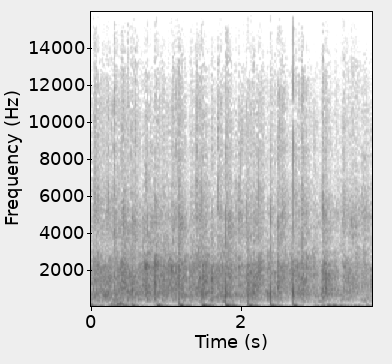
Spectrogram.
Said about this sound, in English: Thank you so much. Round of applause.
